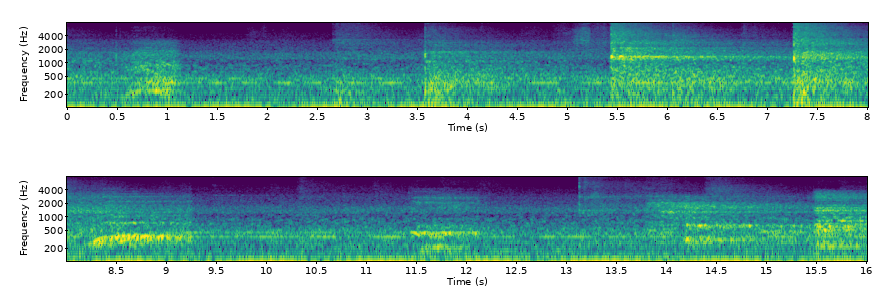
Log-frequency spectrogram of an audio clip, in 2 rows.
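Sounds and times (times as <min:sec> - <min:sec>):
rackets hitting a shuttlecock: 0:02.6 - 0:04.3, 0:05.3 - 0:08.2.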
